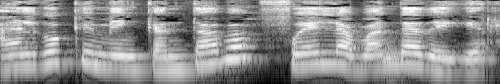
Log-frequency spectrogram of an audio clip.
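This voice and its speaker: Over a quiet background, a woman with a warm tone talks at a moderate pace, using very wide pitch swings. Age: 30s. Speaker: primary school teacher. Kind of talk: autobiographical talk to children. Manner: warm, child-directed.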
